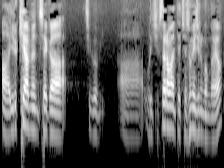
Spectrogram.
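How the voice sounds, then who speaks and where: A man in his forties, an associate pastor, preaches emphatically in a church sanctuary, putting rhetorical questions to the congregation. His medium-pitched voice is brisk and darkish, carried by the long reverb of the church hall.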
